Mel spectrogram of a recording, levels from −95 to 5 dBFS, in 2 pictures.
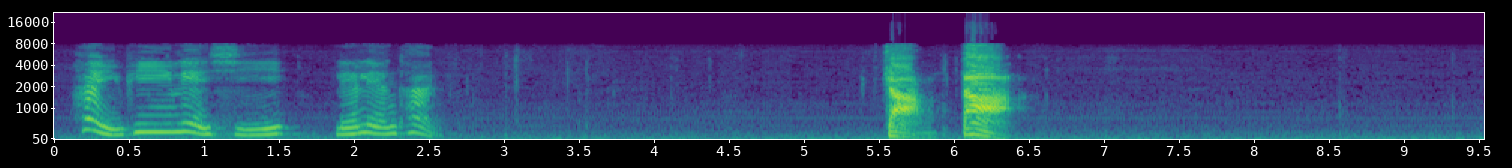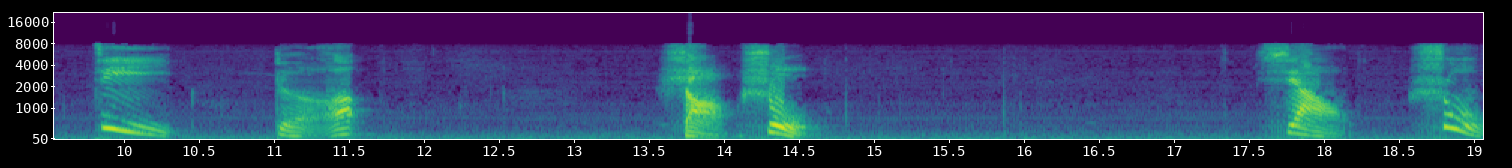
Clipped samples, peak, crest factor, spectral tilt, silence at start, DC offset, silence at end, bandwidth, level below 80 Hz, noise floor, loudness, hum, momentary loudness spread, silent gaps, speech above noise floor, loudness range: under 0.1%; 0 dBFS; 18 dB; -3.5 dB/octave; 0.15 s; under 0.1%; 0 s; 8.2 kHz; -44 dBFS; -46 dBFS; -13 LUFS; none; 15 LU; none; 32 dB; 11 LU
